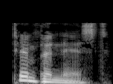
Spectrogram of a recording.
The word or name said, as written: tympanist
